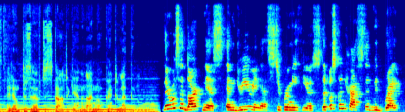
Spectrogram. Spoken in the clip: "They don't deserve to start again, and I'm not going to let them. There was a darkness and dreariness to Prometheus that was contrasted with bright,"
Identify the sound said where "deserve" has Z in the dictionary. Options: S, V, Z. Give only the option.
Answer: Z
